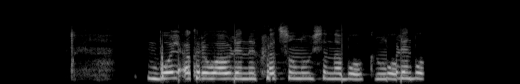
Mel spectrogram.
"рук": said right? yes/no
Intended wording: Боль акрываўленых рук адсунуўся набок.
no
